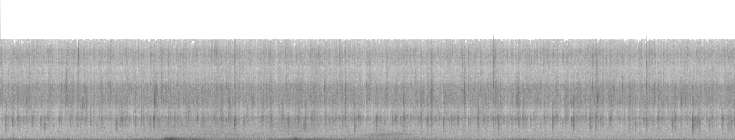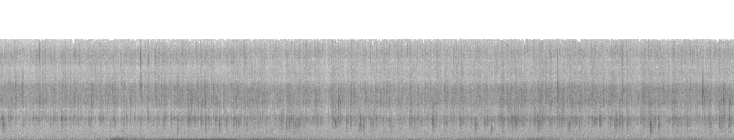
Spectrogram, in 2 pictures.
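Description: Steady heavy rain falling on leaves and wet ground, a dense even hiss, with several low rolls of thunder swelling and fading under it.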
